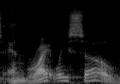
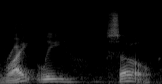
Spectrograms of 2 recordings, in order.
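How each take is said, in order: First: Said in the usual way. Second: "rightly so" drawn out slowly and softly; slow emphatic repeat. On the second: Real, not acted. Doctor judging how future generations will view us, slow and emphatic. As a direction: stretch "rightly", pause, then a softer "so".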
